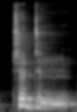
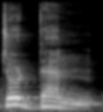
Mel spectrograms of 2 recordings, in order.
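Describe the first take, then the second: First: "Jordan" ending in a bare n, JOR-dn; correct pronunciation. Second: "Jordan" with a full, loud "DAN" at the end; wrong pronunciation. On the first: Teacher gives the right form, "Jordan" as JOR-dn. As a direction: go straight from d to n in "Jordan". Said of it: "So the pronounce is Jordan". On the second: Teacher shows what not to say, "Jordan" as jor-DAN. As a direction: open the second vowel of "Jordan", jor-DAN. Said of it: "That's wrong". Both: Shown as a demonstration.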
